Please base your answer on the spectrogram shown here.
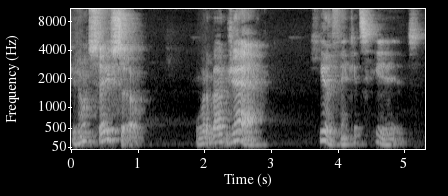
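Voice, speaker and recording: A man's voice: a little high, expressive, takes it slowly, creaky, a little mellow, very echoey, pitched above the performer's own voice, heavily acted. Man whispering as a sinister mimicking parrot.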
